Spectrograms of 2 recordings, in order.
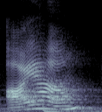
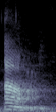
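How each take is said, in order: First: It is said as two separate full words. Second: It is said as one contracted word. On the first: "En vez de decir" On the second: "puedes decir sencillamente"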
